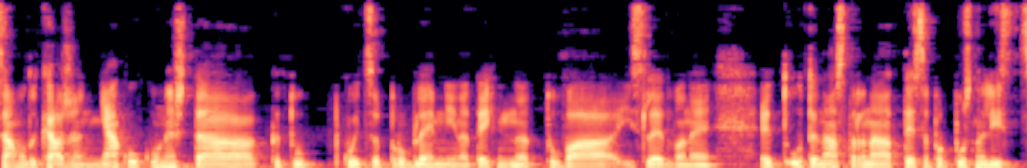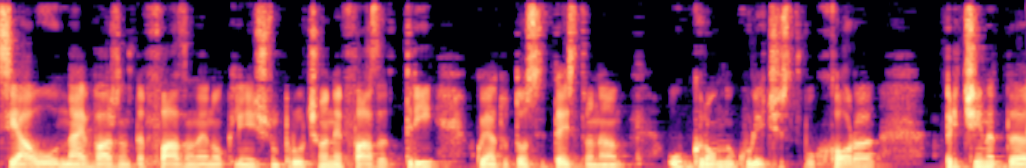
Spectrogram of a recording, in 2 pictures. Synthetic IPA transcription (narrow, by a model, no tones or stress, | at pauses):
samod̪ɐkaʒənʲakolˠkʊnɛʃt̪akɐt̪okoit̪o̥səpɾoblɛmninɐt̪ɛxninɐt̪ovaḭslɛd̪vɐnɛɛot̪ɛd̪nast̪ɾɐnat̪ɛsəpɾopusnəlist̪sʲjalˠonajvaʒnət̪əfazənɐɛd̪nɔklinit͡ʃnopɾout͡ʃvɐnɛfazət̪ɾifkojat̪ot̪ɔsɛt̪ɛst̪vɐnɐ | oɡɾɔmnokolit͡ʃɛst̪voxɔɾəpɾit͡ʃinət̪ə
